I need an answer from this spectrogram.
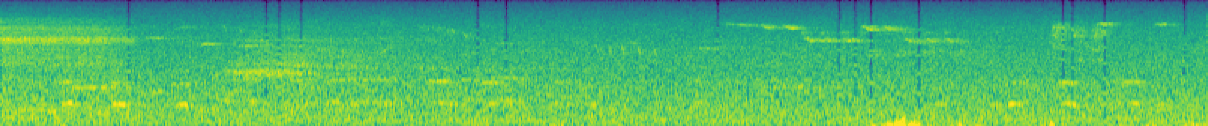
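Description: Faint bird chirps, short and high-pitched, over a quiet background hiss, with a low thud about six seconds in and another at the end.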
